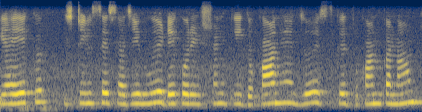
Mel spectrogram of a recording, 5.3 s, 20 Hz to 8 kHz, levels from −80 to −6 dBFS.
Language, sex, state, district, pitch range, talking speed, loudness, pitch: Hindi, female, Chhattisgarh, Bilaspur, 250-270 Hz, 170 wpm, -16 LUFS, 255 Hz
